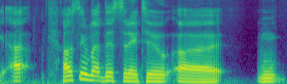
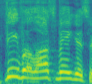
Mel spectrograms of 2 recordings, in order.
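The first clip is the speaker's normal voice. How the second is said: mock yell; 12 semitones higher than usual. Host imitates winning team yelling at celebration, mock yell. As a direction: jump way up in pitch like a celebrating champion. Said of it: "or yelling shit".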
